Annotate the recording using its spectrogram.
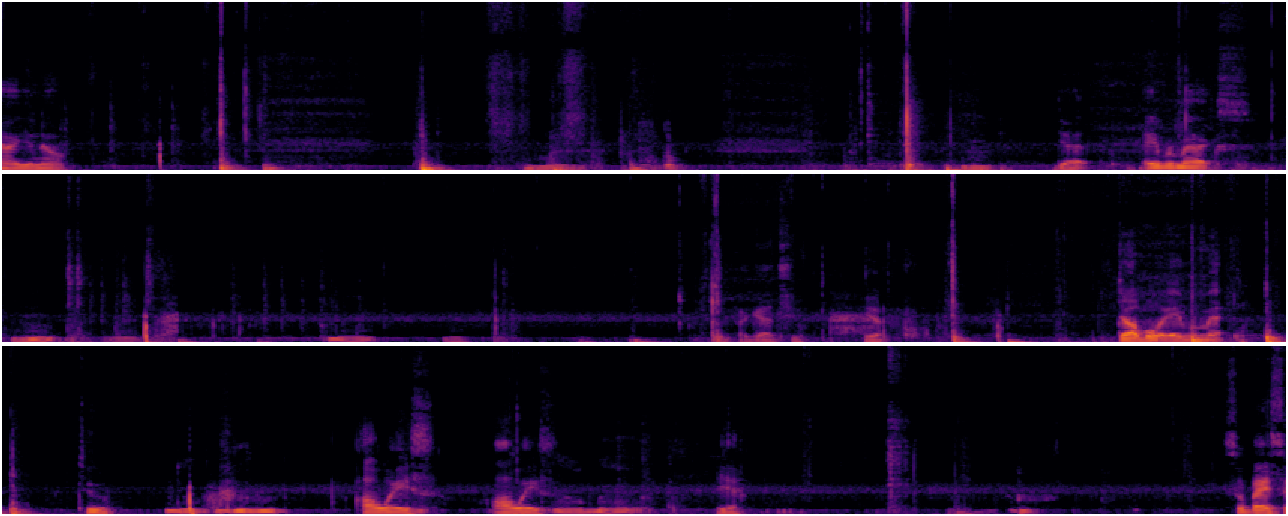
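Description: Playing cards slap and slide on a play mat.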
